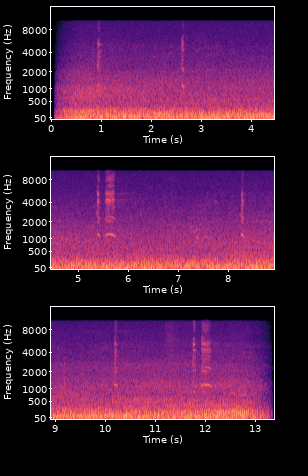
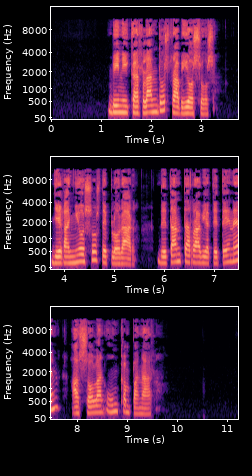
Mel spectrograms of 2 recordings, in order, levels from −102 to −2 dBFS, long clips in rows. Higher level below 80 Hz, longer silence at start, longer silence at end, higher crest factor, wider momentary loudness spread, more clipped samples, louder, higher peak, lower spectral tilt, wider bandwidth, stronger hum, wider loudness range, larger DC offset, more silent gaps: first, -32 dBFS vs -66 dBFS; second, 0.05 s vs 1.15 s; second, 0.05 s vs 1.75 s; second, 14 dB vs 22 dB; second, 4 LU vs 10 LU; neither; second, -30 LUFS vs -20 LUFS; second, -14 dBFS vs 0 dBFS; first, -6.5 dB/octave vs -2.5 dB/octave; about the same, 11 kHz vs 11.5 kHz; neither; second, 2 LU vs 6 LU; neither; neither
